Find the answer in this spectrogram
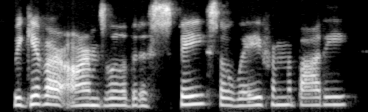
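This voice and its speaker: A calm-toned woman of medium pitch at a fairly slow pace, in monotone, flat intonation. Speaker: yoga and meditation teacher. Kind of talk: guided meditation. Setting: studio with green screen. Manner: calm and slow.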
